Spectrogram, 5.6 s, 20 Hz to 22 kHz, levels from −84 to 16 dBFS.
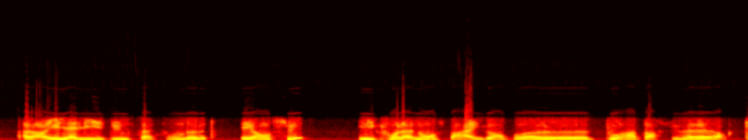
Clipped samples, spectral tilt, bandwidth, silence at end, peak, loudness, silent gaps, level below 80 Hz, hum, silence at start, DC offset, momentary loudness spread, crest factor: under 0.1%; -8.5 dB/octave; 5 kHz; 0.15 s; -2 dBFS; -14 LUFS; none; -66 dBFS; none; 0.15 s; under 0.1%; 5 LU; 12 dB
